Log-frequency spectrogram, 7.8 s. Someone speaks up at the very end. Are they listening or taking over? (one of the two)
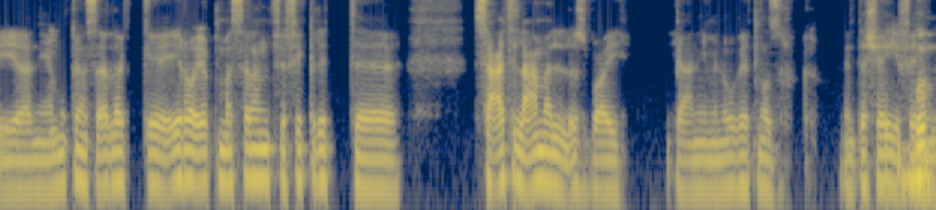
listening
